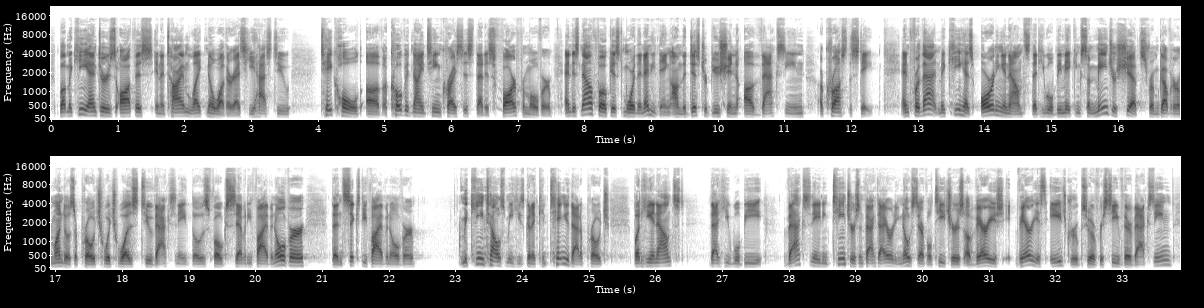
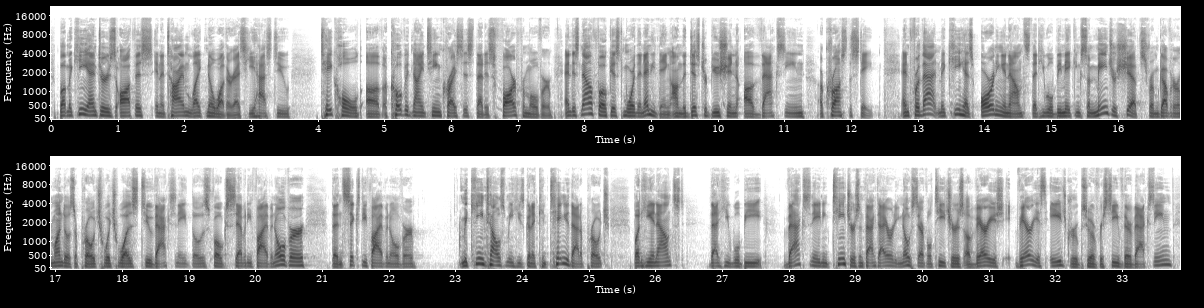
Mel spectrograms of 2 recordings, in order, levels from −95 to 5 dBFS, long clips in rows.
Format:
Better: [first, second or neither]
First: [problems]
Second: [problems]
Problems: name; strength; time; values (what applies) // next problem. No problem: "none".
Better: second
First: thin; very; fading below 400 Hz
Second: none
